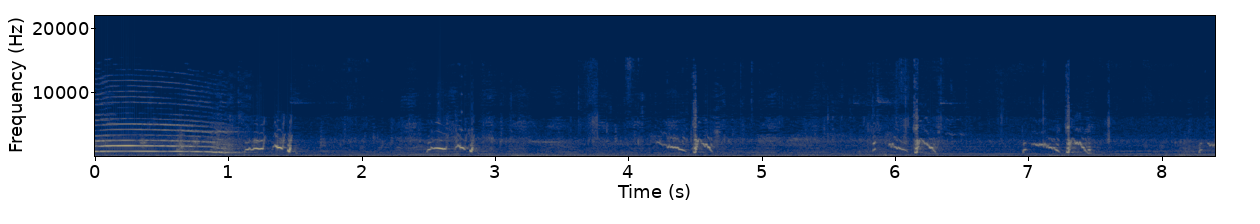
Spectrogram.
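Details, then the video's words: Tom turkey, described as angry, gives five or six short rattling gobbles spaced roughly a second or more apart, after the tail end of a rooster's crow at the start. "angry turkey bird tom"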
